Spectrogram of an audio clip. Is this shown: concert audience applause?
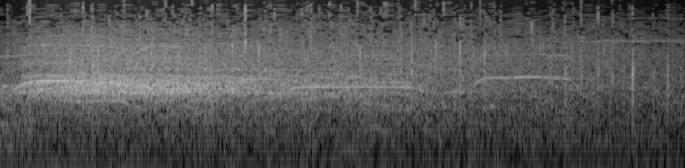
yes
